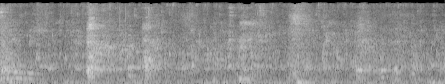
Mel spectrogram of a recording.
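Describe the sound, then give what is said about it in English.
An indoor waterfall runs with a steady, full rushing of falling water, broken by a few soft knocks and bumps. “During the class, shall we turn this off, this waterfall?”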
